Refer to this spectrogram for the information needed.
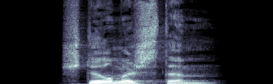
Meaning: strong dative masculine/neuter singular superlative degree of stürmisch
- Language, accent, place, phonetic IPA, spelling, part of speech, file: German, Germany, Berlin, [ˈʃtʏʁmɪʃstəm], stürmischstem, adjective, De-stürmischstem.ogg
